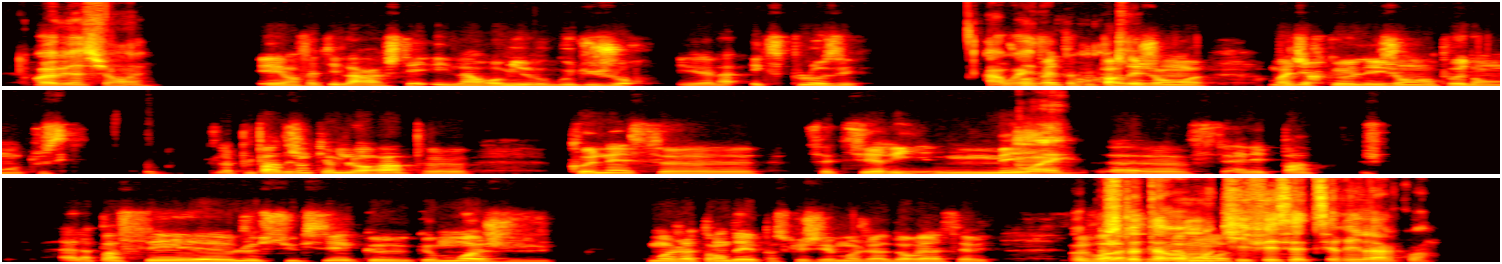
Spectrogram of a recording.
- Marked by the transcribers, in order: tapping
- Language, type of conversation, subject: French, unstructured, Qu’est-ce qui rend un voyage inoubliable pour toi ?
